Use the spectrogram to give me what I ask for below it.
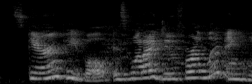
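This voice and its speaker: A woman puts on a character voice with a high pitch. She speaks fairly quickly, with a slight echo. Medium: read story. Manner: sly, teasing.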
